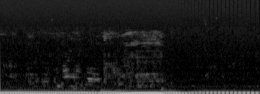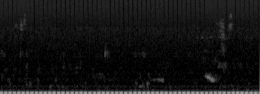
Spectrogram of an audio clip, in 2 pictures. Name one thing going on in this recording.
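A motorcycle engine revs, then settles into a steady, throbbing idle.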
